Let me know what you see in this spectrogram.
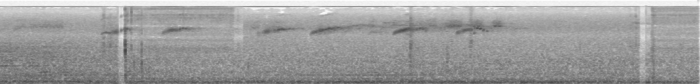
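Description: A bird sings a run of short rising chirps, about seven in four seconds, over a steady low rumble.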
